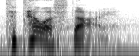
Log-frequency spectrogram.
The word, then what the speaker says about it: tetelestai: Now, this phrase, "it is finished," is from a Greek word, a single word, pronounced tetelestai.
